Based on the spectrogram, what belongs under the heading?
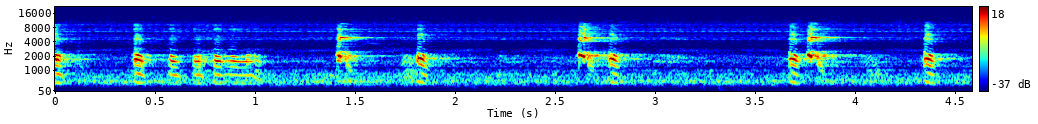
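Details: Cheer pheasant coming out of cover and calling: short grating notes, first a rapid cluster, then spaced pairs about a second apart, over steady background noise.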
